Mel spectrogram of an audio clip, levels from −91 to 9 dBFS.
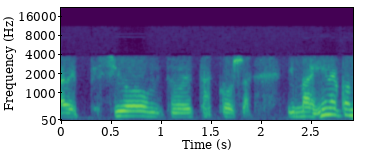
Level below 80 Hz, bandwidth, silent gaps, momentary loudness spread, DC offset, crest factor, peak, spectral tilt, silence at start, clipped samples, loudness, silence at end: -64 dBFS; 8.8 kHz; none; 12 LU; under 0.1%; 14 dB; -4 dBFS; -7 dB/octave; 0 s; under 0.1%; -18 LUFS; 0 s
